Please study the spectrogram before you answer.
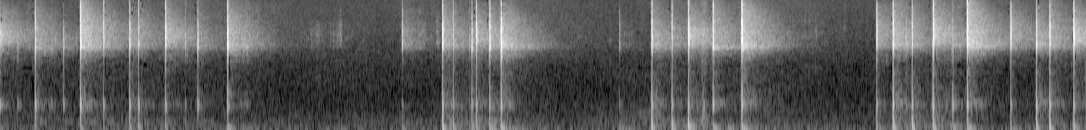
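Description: A brown husked whole coconut with a hard fibrous shell, held in both hands, is tapped with long light-grey nails. Quick, sharp, bright clicks come in four rapid bursts separated by short pauses. Each tap dies away almost instantly, with little low end.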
